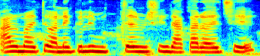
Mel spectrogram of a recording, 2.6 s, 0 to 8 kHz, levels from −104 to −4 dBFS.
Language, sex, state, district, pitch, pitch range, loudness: Bengali, female, West Bengal, Alipurduar, 255 Hz, 240-265 Hz, -12 LUFS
